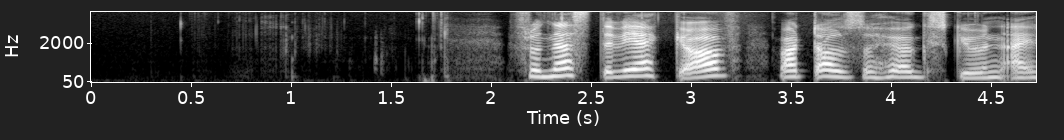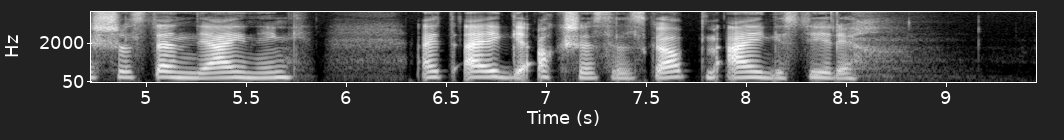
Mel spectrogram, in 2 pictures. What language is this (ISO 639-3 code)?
nor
